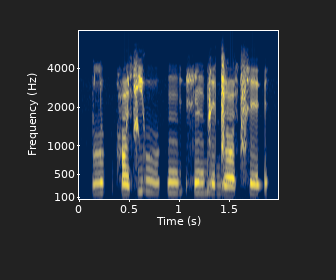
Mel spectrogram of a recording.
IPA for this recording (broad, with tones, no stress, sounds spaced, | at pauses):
l u˨ k̚ h ɔ̃˨˩ t͡ɕ j u˥˧ | ŋ i˦ ʔ h ĩ˦ b e˧ d͡z ɔ̃˨˩ t͡sʰ e˦ ʔ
